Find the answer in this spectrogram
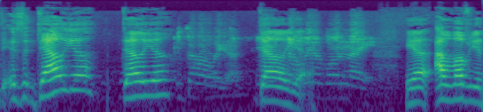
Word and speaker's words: Dahlia Von Knight: Dahlia Von Knight.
